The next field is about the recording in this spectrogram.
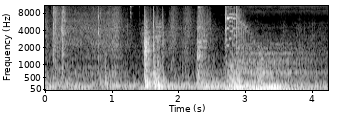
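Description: A door thuds a couple of times in quick succession, followed by a heavier, longer rumbling impact that trails off over a low, steady background hum. No voices.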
